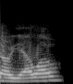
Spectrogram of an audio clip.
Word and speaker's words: Oyelowo: I think it was David Oyelowo. I think Oh, that's how you yes.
